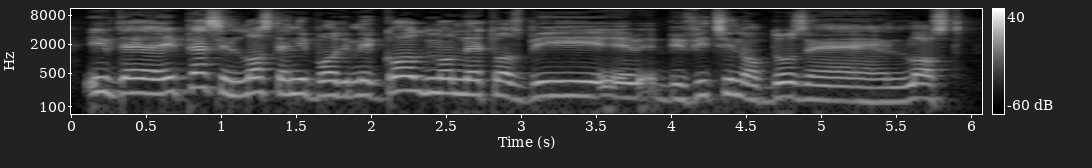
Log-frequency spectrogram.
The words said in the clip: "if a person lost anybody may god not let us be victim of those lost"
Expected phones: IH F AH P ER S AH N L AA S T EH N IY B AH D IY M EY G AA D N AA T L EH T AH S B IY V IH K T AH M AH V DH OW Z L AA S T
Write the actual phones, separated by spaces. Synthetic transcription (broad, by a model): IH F AH P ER S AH N L AA S T EH N IY B AH D IY M EY G AA D N AA T L EH T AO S B IY B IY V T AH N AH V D OW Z L AA S T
